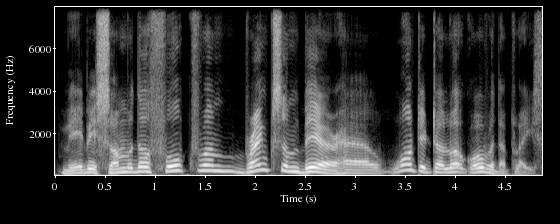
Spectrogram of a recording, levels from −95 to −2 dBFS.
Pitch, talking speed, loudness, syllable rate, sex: 180 Hz, 185 wpm, -16 LUFS, 4.7 syllables/s, male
